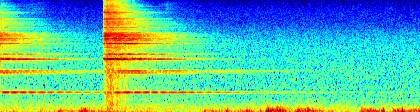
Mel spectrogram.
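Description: A bell struck twice at the elevation of the consecrated host: the first stroke's ringing fades at the start, and a second stroke about two seconds in rings clearly and dies away over a few seconds. The ringing marks the moment the host is raised for the people to see.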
